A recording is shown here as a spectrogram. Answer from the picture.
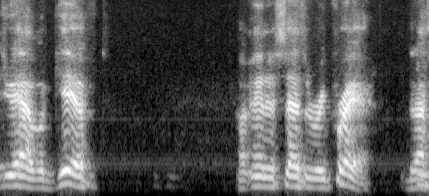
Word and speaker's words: intercessory: Now, I read that you have a gift of intercessory prayer.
